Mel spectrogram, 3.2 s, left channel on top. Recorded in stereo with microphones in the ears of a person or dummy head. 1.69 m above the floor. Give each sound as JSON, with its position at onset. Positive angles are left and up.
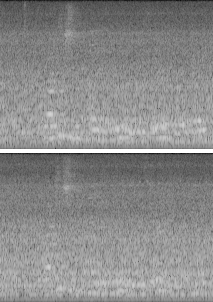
{"t": 0.6, "sound": "a woman speaking", "side_deg": -45, "distance_m": 5.5}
